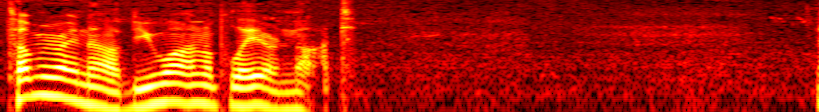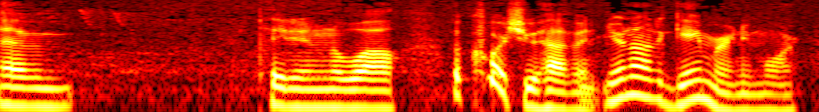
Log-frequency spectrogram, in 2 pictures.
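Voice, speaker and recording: A man's voice: mid-range voice, normal speed, long pauses, muffled recording. A man streaming live, chatting casually and teasing his viewers in a rambling way.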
